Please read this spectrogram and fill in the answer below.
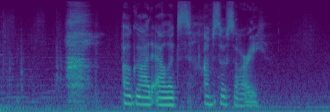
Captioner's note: exhales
